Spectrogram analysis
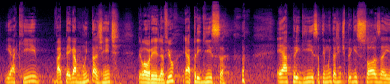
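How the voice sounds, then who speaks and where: High-voiced pastor preaching. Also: male voice. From Salvador, Bahia, Brazil. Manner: emphatic preaching, swelling loud on scripture readings. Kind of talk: sermon. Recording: long hall reverb.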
